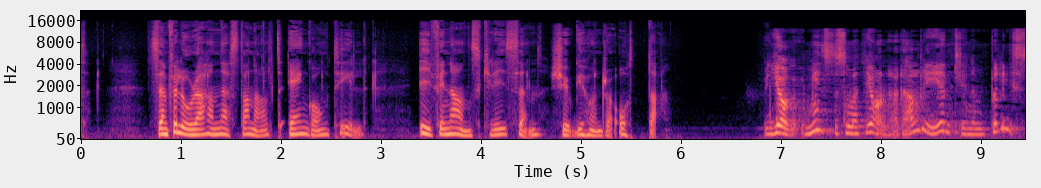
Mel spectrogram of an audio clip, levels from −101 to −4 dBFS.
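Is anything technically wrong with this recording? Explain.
Yes. From 6.88 s to the end, the speech switches suddenly, without any gap, to an adaptive stream at a lower bitrate: nothing above 12.3 kHz. This fits a drop to roughly 16 kbit/s HE-AAC, unlike a dropout.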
